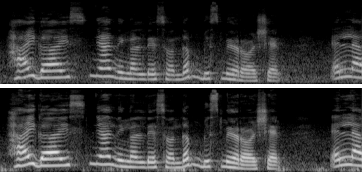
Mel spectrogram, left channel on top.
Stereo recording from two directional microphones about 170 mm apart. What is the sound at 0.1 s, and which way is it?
A woman's voice, 30° right (ahead or behind).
